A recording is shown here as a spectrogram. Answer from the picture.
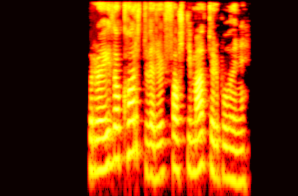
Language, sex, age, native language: Icelandic, female, 60-69, Icelandic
